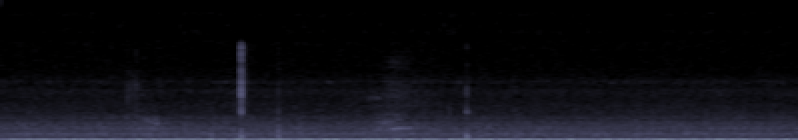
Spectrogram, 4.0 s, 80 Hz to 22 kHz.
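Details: Hyundai Getz 1.2 petrol 12-valve with complaint of high, unstable idle and hard starting, faulty coolant temperature sensor reading -40; idling about 826 rpm with A/C on; deep, even idle rumble, no misses or surging; normal idle.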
